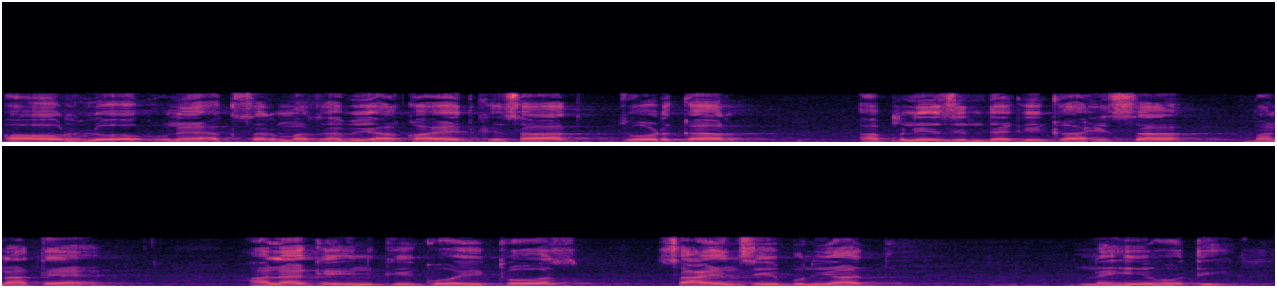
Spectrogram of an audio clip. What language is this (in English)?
Urdu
